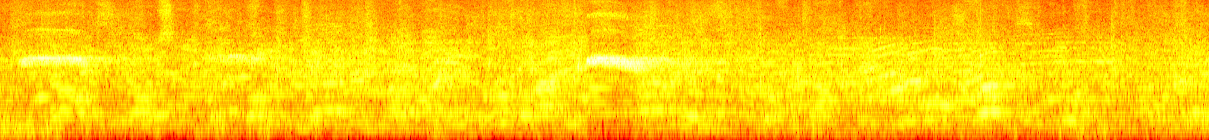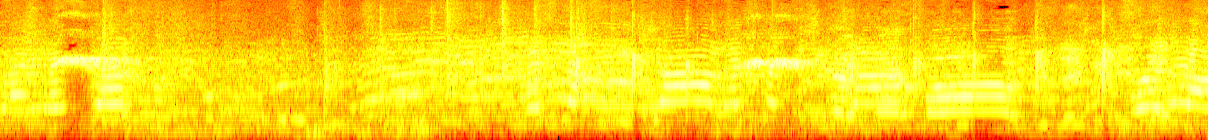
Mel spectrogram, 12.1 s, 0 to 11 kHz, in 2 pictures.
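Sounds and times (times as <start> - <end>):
people chattering and calling out: 0.0 - 12.0.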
